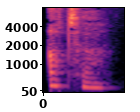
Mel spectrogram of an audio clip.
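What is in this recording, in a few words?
"utter", British English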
